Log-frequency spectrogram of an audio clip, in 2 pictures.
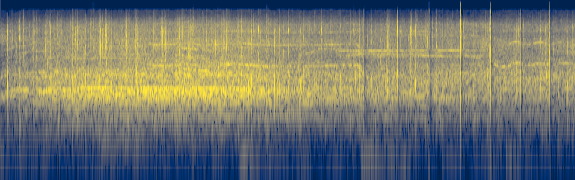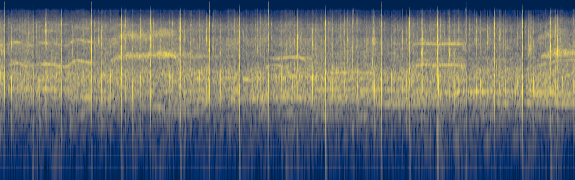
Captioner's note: applause and cheers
